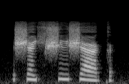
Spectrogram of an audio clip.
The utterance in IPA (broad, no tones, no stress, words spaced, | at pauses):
ʃæçʃiʃæk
